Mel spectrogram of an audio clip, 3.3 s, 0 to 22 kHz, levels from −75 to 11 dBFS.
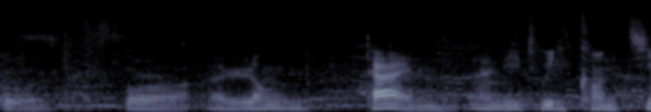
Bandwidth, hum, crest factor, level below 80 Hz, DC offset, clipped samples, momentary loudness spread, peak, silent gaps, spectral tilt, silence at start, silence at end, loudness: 16 kHz; none; 26 dB; -74 dBFS; under 0.1%; under 0.1%; 13 LU; -8 dBFS; none; -6 dB/octave; 0 s; 0 s; -34 LUFS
